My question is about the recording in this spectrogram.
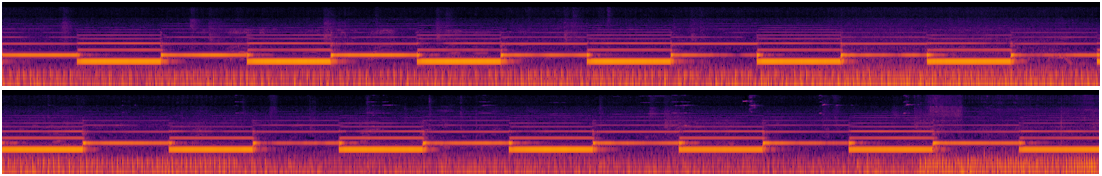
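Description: Railway level-crossing warning alarm sounding while the barrier is down for an approaching train: two electronic tones alternating high and low, each held about two-thirds of a second, repeating steadily. A low rumble of engines from the waiting traffic runs underneath.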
